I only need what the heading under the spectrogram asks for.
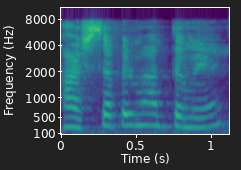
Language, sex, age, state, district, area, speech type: Bengali, female, 60+, West Bengal, Uttar Dinajpur, urban, spontaneous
